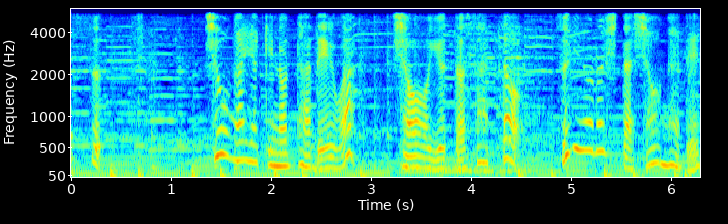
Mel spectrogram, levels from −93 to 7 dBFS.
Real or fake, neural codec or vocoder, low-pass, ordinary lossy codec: real; none; 5.4 kHz; none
